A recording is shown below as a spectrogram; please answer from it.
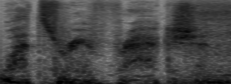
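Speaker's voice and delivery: loud, breathy whisper meant to carry. Retelling what a guy in the theater asked his buddy: imitating a loud whisper. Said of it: "loudly whispers".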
